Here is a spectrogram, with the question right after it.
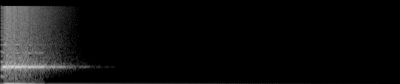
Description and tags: Tonic FX Shaker
This is an electronic shaker like effect sample. It was created using the electronic VST instrument Micro Tonic from Sonic Charge. Ideal for constructing electronic drumloops...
